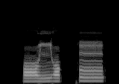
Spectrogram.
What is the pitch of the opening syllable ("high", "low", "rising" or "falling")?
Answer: low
